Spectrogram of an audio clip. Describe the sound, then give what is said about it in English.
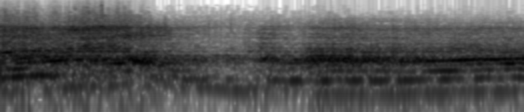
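A Bentley's engine revs hard as it accelerates in pursuit of another car, loud, with a rising, whirring roar that dips briefly before surging again. No voices are heard. “I jumped into the car, pushed Carol over, and yelled at the handsome brute. Follow that car.”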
